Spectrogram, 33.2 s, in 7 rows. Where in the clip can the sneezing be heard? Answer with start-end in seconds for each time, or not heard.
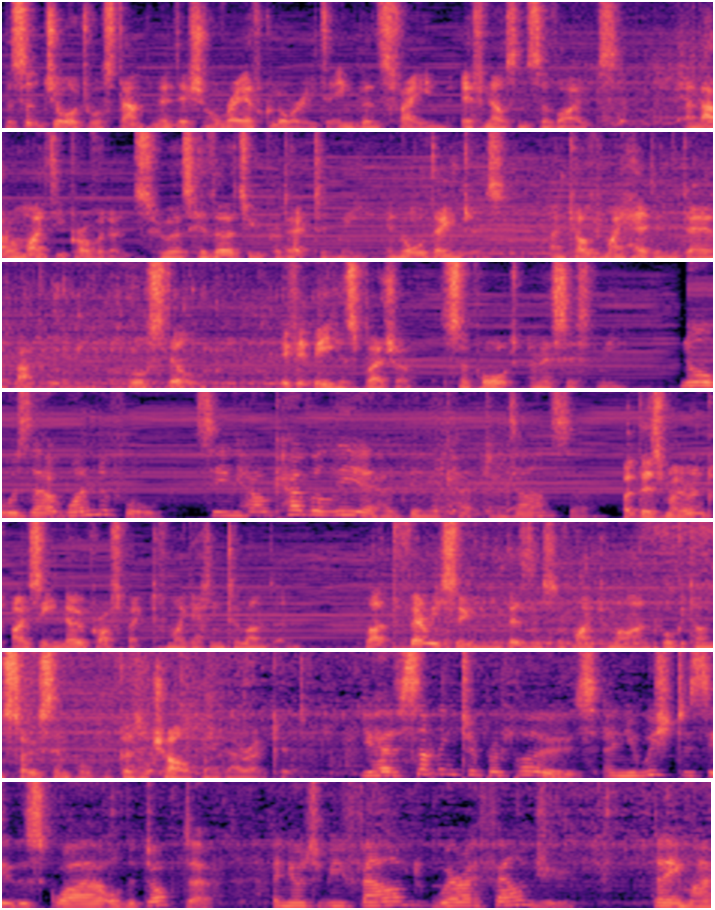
not heard.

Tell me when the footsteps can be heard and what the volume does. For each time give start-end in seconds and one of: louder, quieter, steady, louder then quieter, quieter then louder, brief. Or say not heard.
not heard.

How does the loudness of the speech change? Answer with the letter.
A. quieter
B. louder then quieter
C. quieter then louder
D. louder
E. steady
E.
